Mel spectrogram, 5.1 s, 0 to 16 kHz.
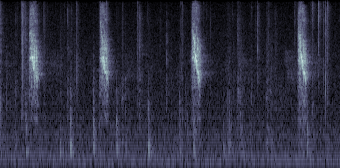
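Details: Eurasian tree sparrows, chicks and adults, 10 May 2013: four loud, isolated high chirps spaced about one to one and a half seconds apart, with faint soft notes between them.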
